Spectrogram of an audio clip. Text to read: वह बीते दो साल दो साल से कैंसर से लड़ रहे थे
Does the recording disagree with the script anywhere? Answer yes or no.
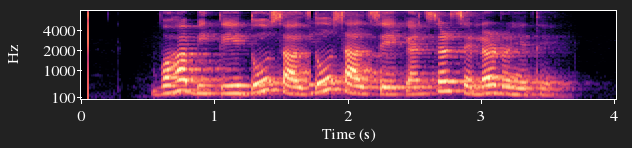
no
